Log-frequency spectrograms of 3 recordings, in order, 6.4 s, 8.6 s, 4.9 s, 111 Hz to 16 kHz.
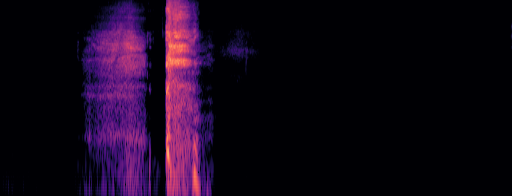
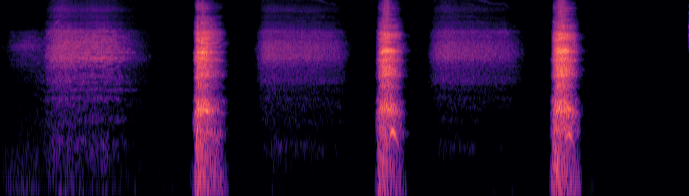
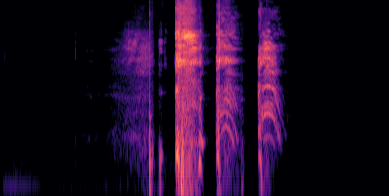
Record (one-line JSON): {"cough_length": "6.4 s", "cough_amplitude": 32768, "cough_signal_mean_std_ratio": 0.21, "exhalation_length": "8.6 s", "exhalation_amplitude": 32768, "exhalation_signal_mean_std_ratio": 0.3, "three_cough_length": "4.9 s", "three_cough_amplitude": 32768, "three_cough_signal_mean_std_ratio": 0.29, "survey_phase": "beta (2021-08-13 to 2022-03-07)", "age": "18-44", "gender": "Male", "wearing_mask": "No", "symptom_cough_any": true, "symptom_runny_or_blocked_nose": true, "symptom_sore_throat": true, "symptom_other": true, "symptom_onset": "4 days", "smoker_status": "Ex-smoker", "respiratory_condition_asthma": false, "respiratory_condition_other": false, "recruitment_source": "Test and Trace", "submission_delay": "3 days", "covid_test_result": "Positive", "covid_test_method": "RT-qPCR", "covid_ct_value": 18.7, "covid_ct_gene": "ORF1ab gene"}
